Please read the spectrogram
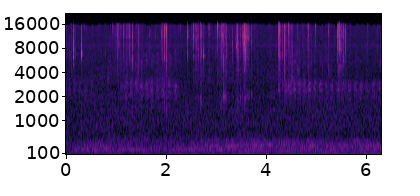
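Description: Eurasian red squirrel eating raw egg: faint scattered clicks and nibbling of its teeth on the egg and shell. Under it runs a low background hum.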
